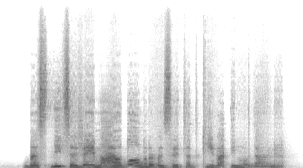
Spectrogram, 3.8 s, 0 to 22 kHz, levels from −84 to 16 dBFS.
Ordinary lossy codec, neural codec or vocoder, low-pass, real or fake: none; codec, 44.1 kHz, 0.9 kbps, DAC; none; fake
